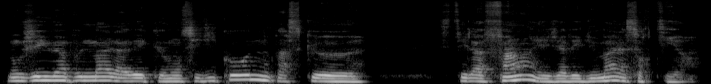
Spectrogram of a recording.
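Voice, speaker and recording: A woman hoarse from a cold, chatting casually through a hands-on craft tutorial in short, unhurried phrases. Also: low voice, dark tone. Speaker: craft video creator.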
